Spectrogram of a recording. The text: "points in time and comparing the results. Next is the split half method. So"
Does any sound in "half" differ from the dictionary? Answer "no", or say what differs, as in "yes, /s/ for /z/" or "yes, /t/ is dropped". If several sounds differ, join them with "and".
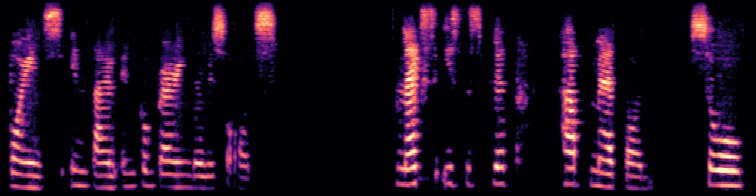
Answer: yes, /p/ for /f/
